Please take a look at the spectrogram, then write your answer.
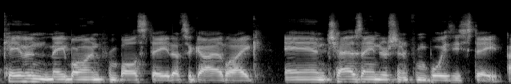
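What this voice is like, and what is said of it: Southern American accent. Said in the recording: “it's my southern accent.”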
